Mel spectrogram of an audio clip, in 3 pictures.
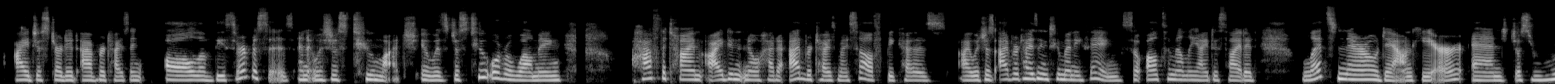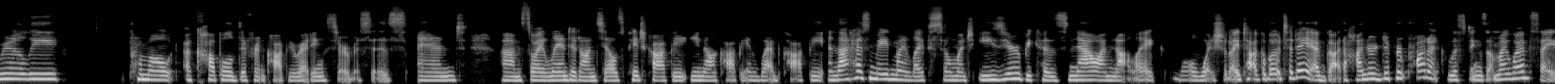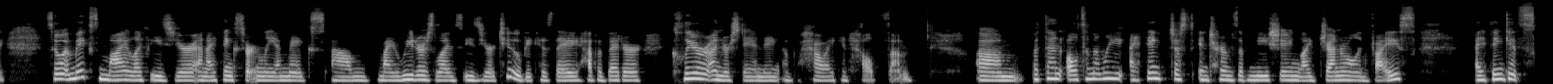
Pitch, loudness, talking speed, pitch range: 200 Hz, -19 LUFS, 190 wpm, 190-225 Hz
